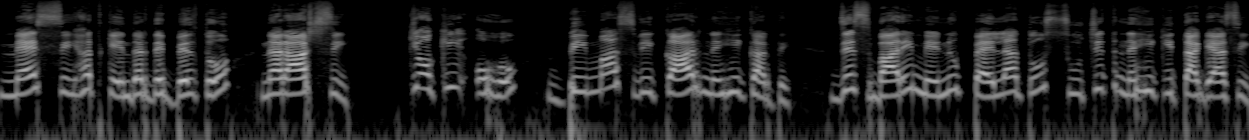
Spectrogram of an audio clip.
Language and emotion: Punjabi, angry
